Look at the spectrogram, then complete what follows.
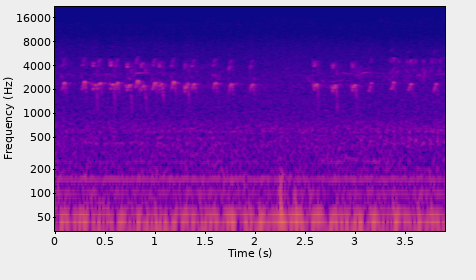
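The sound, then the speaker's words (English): A wild bird gives continuous short, high toop calls in quick repeated bursts, frequently joined by another bird, 4-3, steady throughout over a low constant hum. “Continuous toop by the wild bird, also joined frequently by 4-3.”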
